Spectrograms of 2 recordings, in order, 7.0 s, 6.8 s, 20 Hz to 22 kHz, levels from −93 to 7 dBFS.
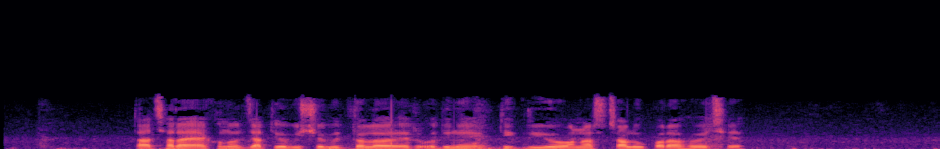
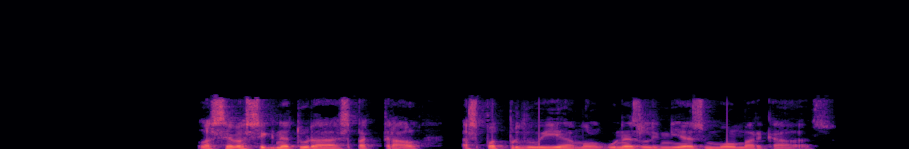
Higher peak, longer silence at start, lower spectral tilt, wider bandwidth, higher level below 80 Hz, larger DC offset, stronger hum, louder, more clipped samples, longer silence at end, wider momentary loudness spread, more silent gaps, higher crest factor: first, -4 dBFS vs -14 dBFS; second, 1.05 s vs 1.5 s; about the same, -5.5 dB/octave vs -5 dB/octave; about the same, 8.2 kHz vs 8.2 kHz; first, -54 dBFS vs -72 dBFS; neither; neither; first, -23 LUFS vs -32 LUFS; neither; first, 1.05 s vs 0.6 s; second, 7 LU vs 10 LU; second, none vs 3.33-3.47 s; about the same, 20 dB vs 18 dB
